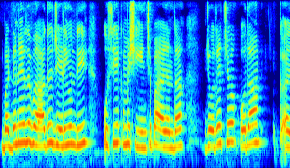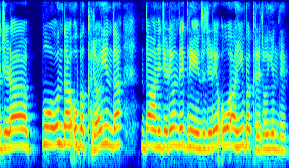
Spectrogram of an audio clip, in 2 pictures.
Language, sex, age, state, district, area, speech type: Dogri, female, 30-45, Jammu and Kashmir, Reasi, rural, spontaneous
